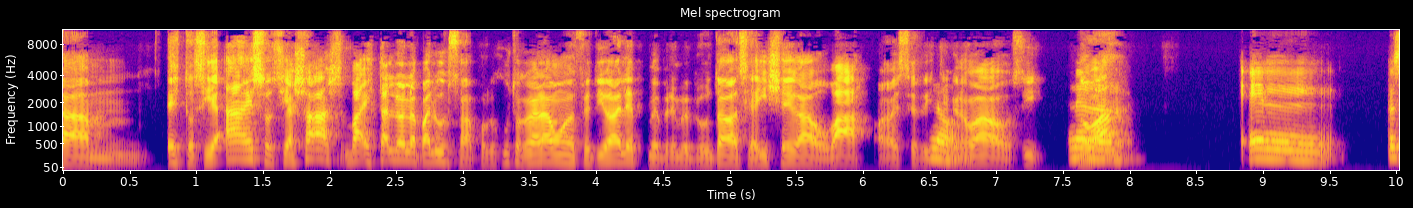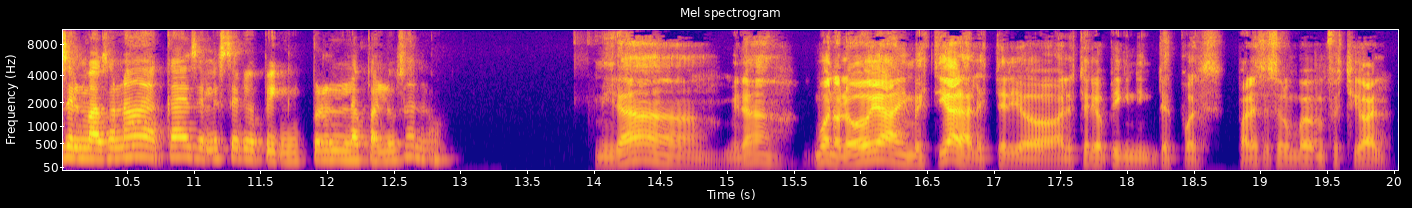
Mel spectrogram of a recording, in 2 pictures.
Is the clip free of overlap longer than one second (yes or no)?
yes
